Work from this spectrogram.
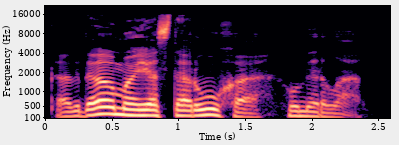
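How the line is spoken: Calm. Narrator (Russian): спокойно говорит Фредди

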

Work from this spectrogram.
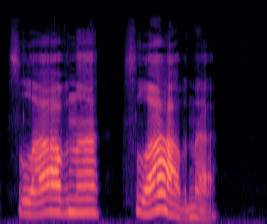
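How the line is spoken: Creaky voice of huge forest spirit. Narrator (Russian): проскрипел здоровенный, похожий на шишку леший

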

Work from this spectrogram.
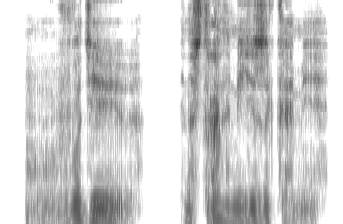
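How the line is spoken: Hesitant listing. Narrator (Russian): неуверенно начал перечислять

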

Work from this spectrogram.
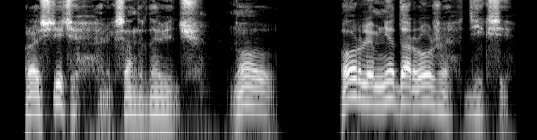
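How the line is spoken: Quiet. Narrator (Russian): тихо произнес Глеб

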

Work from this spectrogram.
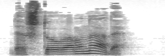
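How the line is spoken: Angry outburst. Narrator (Russian): злобно вырвалось у меня

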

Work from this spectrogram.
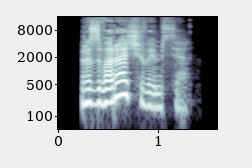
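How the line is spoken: Joyful exhale. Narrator (Russian): обрадованно выдохнула я, испытывая непередаваемые ощущения

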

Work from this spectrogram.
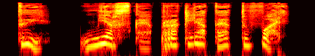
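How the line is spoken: Hissing, spat out. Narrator (Russian): Зашипев, выплюнула Эмигейн

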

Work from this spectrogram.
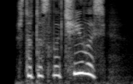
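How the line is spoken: Frightened question. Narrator (Russian): спрашивает меня Энси, испуганно

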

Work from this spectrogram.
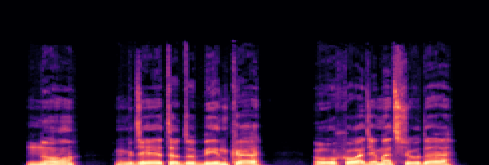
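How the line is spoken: Laughing. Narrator (Russian): все еще, смеясь

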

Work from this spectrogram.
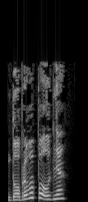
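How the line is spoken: Singsong voice. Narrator (Russian): произнесла она певучим голосом

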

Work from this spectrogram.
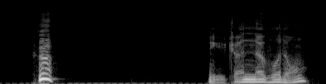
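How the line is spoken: Cold. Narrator (Chinese): 冷秋魂冷声说

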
